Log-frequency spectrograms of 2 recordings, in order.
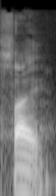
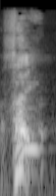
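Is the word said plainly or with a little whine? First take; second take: plainly; whine. First: It is said plainly, as to a person. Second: It is said with a little whine, as to a dog.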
